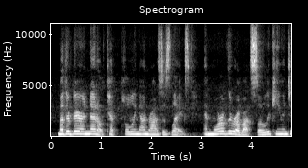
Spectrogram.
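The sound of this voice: An unforced reading voice, its intonation held fairly even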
